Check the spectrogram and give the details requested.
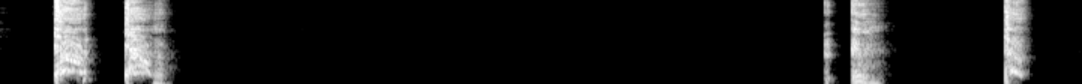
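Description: Five short, harsh cough bursts in two clusters separated by silence; an allergy-triggered coughing fit.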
